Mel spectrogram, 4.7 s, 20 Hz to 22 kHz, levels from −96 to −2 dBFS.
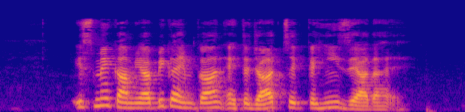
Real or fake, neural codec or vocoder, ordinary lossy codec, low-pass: real; none; MP3, 96 kbps; 10.8 kHz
